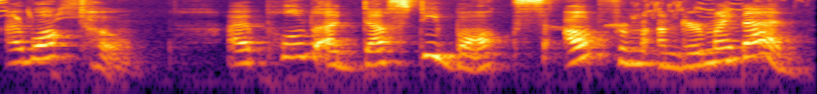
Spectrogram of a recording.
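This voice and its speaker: A woman's voice: sits high, sing-song, soft background music. A woman voicing a dramatic little sour grape who tells its own story in a children's picture book read-aloud, with theatrical emphasis. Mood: calm, wistful. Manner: theatrical, exclaiming, drawn-out emphasis on words.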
